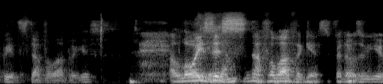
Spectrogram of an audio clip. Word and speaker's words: Aloysius: Aloysius Snuffleupagus, for those of you who are curious. His first name is Aloysius.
